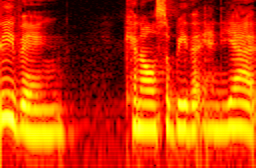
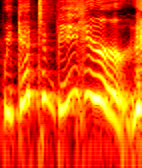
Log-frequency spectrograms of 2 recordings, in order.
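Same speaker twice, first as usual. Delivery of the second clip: much higher and much louder, gushing and over the top; unbridled enthusiasm; 13 semitones higher, 8 dB louder than usual. Shown as a demonstration. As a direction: belt it out with annoying overexcitement. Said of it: "with that odd intonation".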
